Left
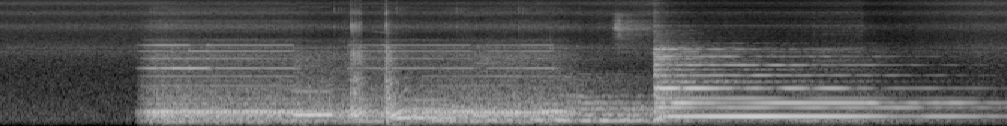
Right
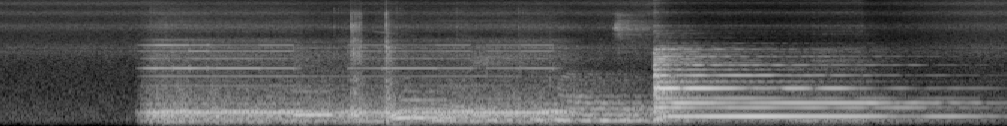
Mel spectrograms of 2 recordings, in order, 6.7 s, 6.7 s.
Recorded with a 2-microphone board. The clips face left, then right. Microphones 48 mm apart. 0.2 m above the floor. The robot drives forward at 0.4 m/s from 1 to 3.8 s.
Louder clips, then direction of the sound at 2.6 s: Right 1 dB; 45° right (ahead or behind).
